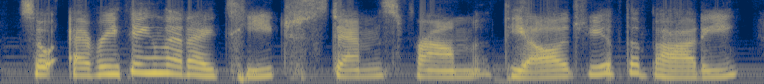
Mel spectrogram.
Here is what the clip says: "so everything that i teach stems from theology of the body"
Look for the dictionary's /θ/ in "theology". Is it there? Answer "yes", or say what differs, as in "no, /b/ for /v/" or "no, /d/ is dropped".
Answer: yes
